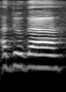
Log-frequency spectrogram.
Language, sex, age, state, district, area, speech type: Manipuri, female, 45-60, Manipur, Senapati, rural, spontaneous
